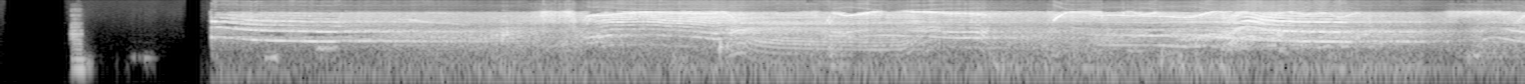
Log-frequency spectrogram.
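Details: Killer whales from a Vancouver population, which live in families each with a distinct learned group call repertoire, give overlapping, harmonically rich squealing calls sweeping up and down in pitch, nearly continuous for about six seconds after a brief quiet start.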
